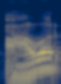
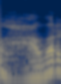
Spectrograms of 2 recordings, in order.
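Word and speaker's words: hour: I have only आवर तो आवर इसको हार नहीं पड़ते इसको आवर ही पड़ते हैं तो आप सिस्टम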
